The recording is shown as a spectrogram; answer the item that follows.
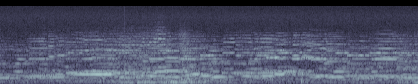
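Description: Opera orchestra playing an instrumental passage of long held notes that shift slowly from one chord to the next.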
